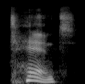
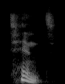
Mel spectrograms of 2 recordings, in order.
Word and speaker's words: tint: It's not tent, it's tint, right?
